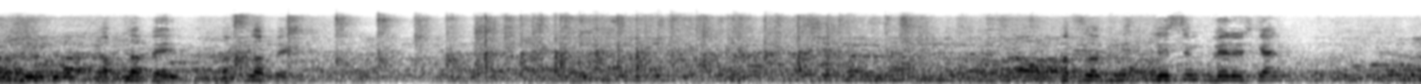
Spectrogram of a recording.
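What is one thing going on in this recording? People clap their hands.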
